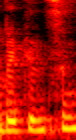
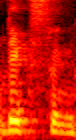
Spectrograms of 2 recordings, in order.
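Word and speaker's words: Dickson: I'm reading The Plague Court Murders, and this is by John Dickinson Carr. John Dixon Carr. I always want to add that extra syllable.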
